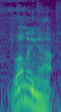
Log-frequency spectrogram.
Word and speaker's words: Dwellingup: of various Aboriginal words this would have led to the town's ending in a sound like whoop instead of the up sound that we have come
